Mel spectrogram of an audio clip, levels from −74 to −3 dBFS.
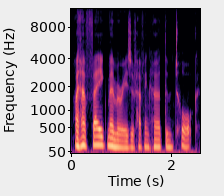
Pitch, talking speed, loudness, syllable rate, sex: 130 Hz, 210 wpm, -18 LUFS, 5.4 syllables/s, male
